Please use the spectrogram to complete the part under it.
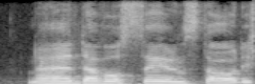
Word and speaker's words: Davos: Davos tror jag det uttalas. Jaha, Davos. Ursäkta.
